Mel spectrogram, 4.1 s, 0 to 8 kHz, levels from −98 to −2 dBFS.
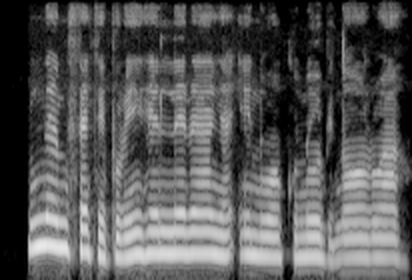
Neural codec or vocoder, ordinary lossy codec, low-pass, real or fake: none; none; none; real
